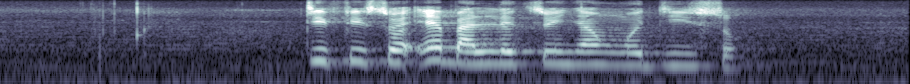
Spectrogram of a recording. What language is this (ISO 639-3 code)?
sot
